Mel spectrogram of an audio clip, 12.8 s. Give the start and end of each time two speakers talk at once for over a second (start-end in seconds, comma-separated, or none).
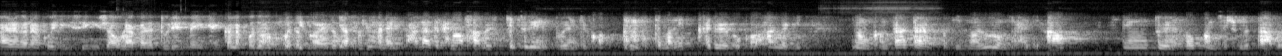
2.6-4.0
